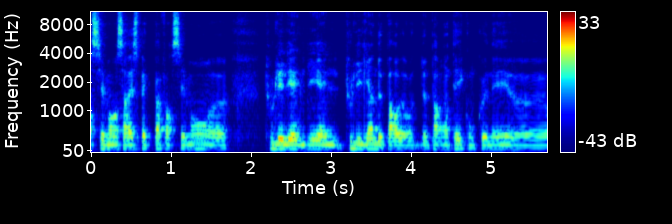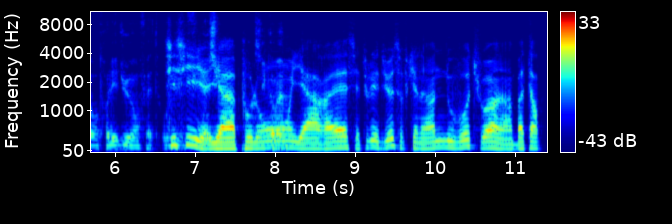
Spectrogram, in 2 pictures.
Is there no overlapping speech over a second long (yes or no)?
no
